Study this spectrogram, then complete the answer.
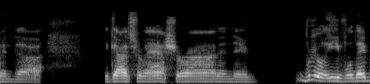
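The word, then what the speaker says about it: Acheron: Asheron.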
